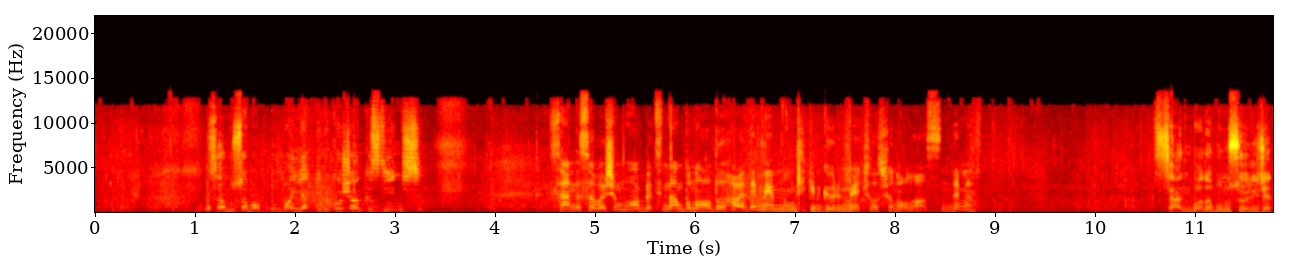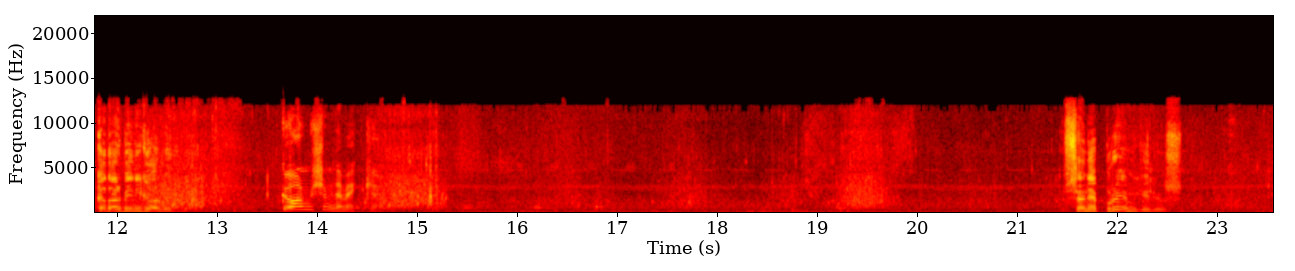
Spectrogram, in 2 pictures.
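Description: A young man speaks quietly.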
